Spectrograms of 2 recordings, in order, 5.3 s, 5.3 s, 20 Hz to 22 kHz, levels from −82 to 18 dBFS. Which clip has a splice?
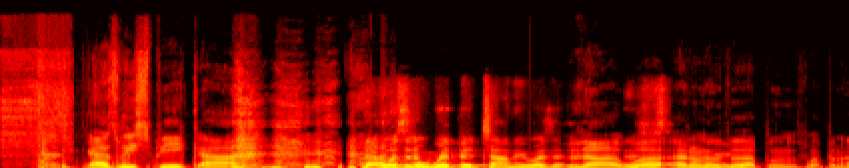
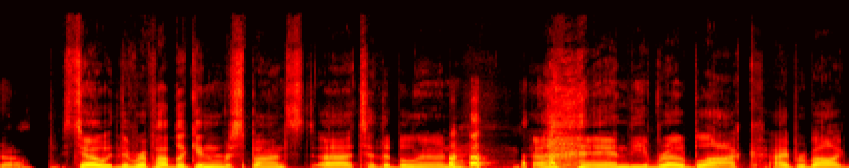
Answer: first; 1 cut; at 2.3 s

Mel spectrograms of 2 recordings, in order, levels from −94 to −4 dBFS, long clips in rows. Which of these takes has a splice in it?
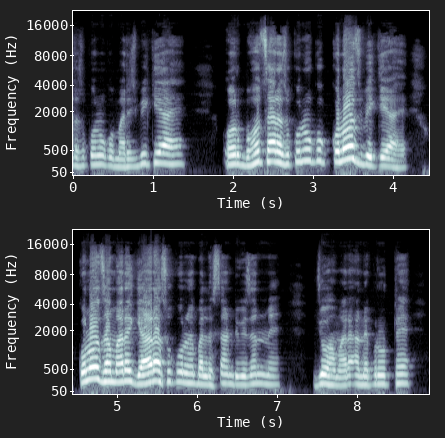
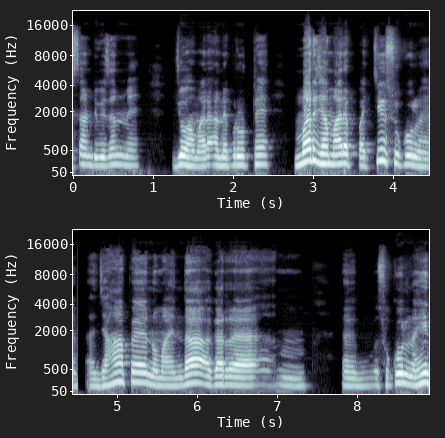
second; 1 cut; at 4.6 s

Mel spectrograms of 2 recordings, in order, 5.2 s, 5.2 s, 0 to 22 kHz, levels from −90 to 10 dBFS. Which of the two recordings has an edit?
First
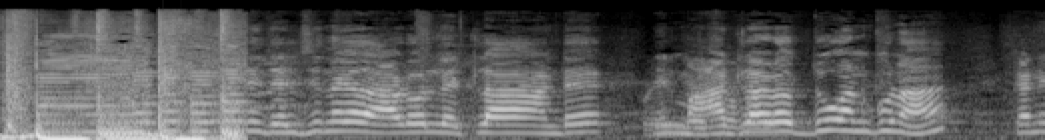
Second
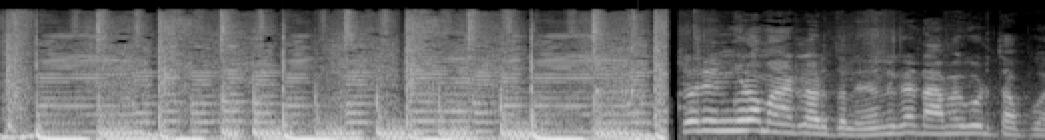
first; 1 cut; at 1.2 s

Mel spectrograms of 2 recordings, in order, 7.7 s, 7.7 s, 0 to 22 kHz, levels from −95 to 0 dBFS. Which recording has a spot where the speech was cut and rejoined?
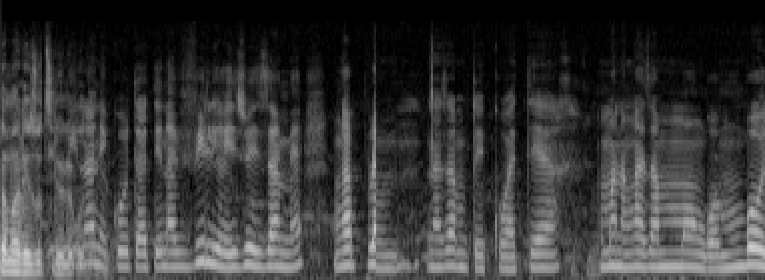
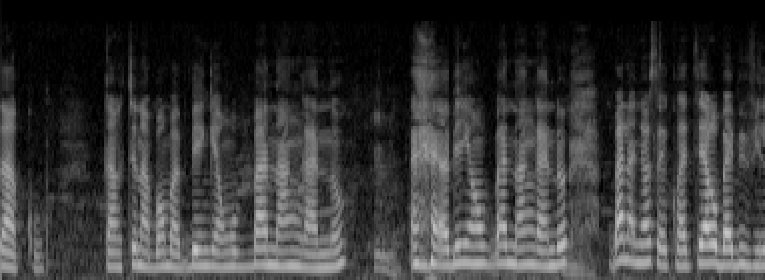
first; 1 cut; at 3.8 s

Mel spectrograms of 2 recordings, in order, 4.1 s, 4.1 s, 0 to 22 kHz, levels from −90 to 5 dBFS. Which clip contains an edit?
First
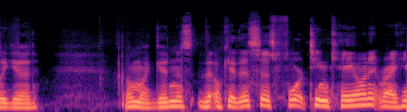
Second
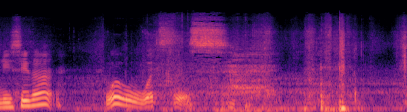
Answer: second; 1 cut; at 1.0 s

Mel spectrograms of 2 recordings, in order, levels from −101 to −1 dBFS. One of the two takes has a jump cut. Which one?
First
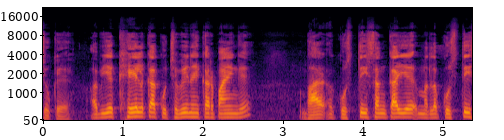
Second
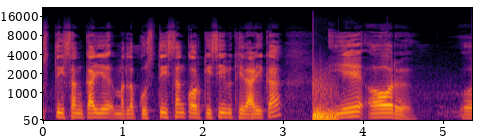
second; 1 cut; at 3.5 s

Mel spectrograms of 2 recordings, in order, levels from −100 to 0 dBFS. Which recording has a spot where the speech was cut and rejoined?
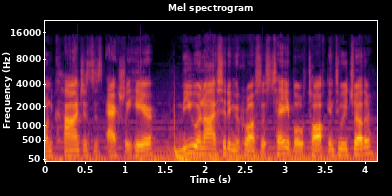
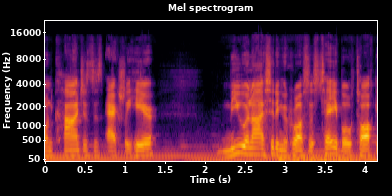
first; 1 cut; at 1.5 s

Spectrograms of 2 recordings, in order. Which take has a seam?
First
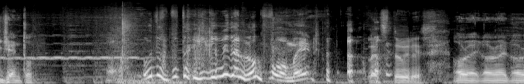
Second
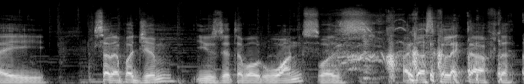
second; 1 cut; at 3.1 s

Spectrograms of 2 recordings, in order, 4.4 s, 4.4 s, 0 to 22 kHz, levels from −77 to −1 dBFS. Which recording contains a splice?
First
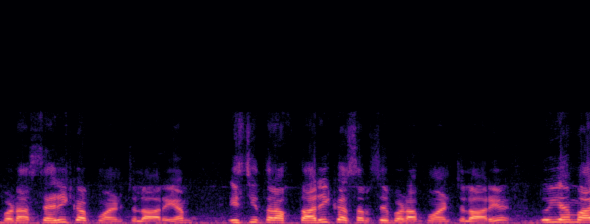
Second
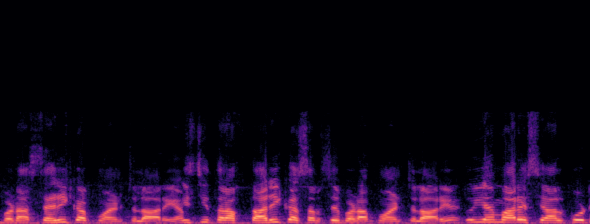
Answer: second; 2 cuts; at 1.4 s, 3.4 s

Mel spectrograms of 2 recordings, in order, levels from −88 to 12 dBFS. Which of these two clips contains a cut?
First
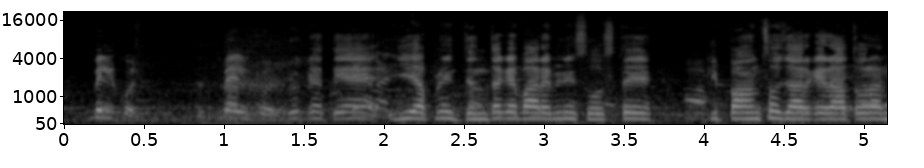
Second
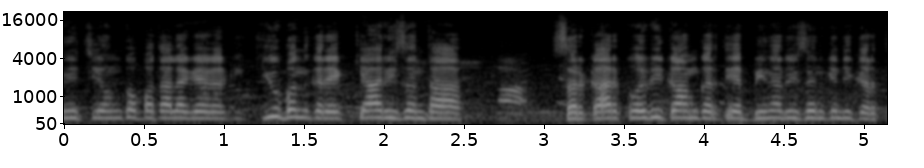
first; 1 cut; at 1.7 s

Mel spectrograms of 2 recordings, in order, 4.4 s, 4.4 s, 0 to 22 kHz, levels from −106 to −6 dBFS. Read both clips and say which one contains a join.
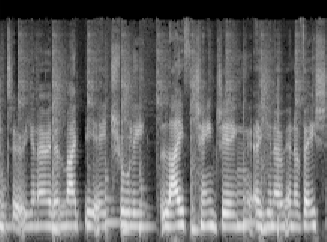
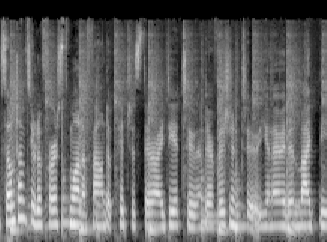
first; 1 cut; at 2.2 s

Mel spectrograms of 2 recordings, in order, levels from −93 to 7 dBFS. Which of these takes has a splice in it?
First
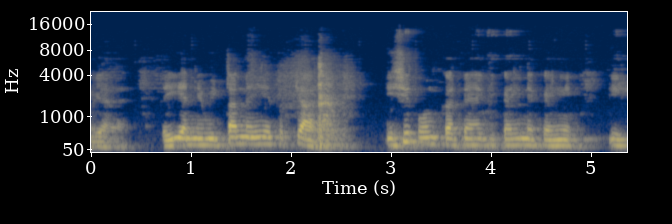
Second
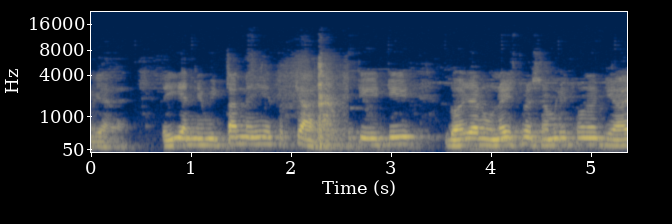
second; 1 cut; at 2.6 s

